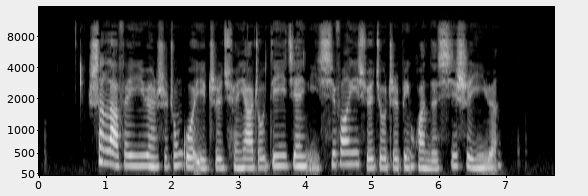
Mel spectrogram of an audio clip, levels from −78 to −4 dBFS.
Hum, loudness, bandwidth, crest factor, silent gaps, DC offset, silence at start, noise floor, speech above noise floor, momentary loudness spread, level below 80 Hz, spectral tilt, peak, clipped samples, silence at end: none; -23 LUFS; 11.5 kHz; 20 dB; none; under 0.1%; 0.6 s; -66 dBFS; 43 dB; 7 LU; -60 dBFS; -3 dB/octave; -4 dBFS; under 0.1%; 0.8 s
